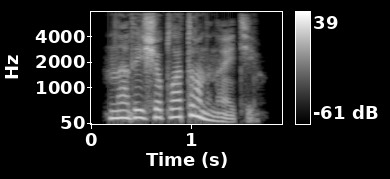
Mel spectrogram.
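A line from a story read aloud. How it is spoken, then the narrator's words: Sighing. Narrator (Russian): вздохнула Женька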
